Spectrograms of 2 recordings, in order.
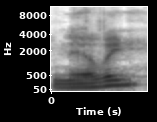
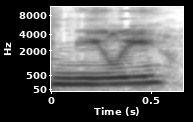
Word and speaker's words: Nili: okay so this week we're with Nelly is it uh it's pronounced Neely spelled strange yeah okay no that's that's why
